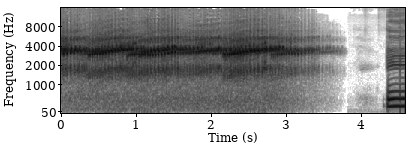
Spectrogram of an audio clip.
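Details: Boreal Chorus Frog calling, its voice being the main way to separate it from the Western Chorus Frog: a sustained high, rapidly pulsed trill that tapers off after about three seconds, then a short burst of a person's voice.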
